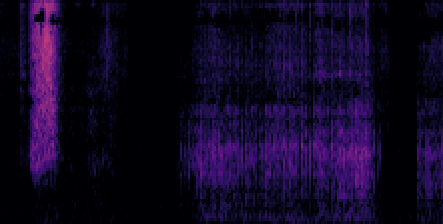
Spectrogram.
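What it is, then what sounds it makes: Stretched canvas print (scraped). A thin wooden stick traces the outlines of sneakers printed on a large stretched canvas on a hollow-backed wooden frame. A short, bright scratchy stroke comes first, then a quiet pause, then a longer, steady dry scraping rub that fades before a final brief stroke.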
